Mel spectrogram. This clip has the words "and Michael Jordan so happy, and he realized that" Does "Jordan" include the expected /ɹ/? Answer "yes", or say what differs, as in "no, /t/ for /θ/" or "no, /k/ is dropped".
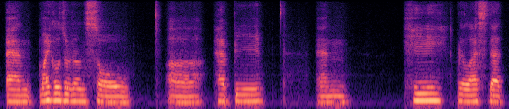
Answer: no, /l/ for /ɹ/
